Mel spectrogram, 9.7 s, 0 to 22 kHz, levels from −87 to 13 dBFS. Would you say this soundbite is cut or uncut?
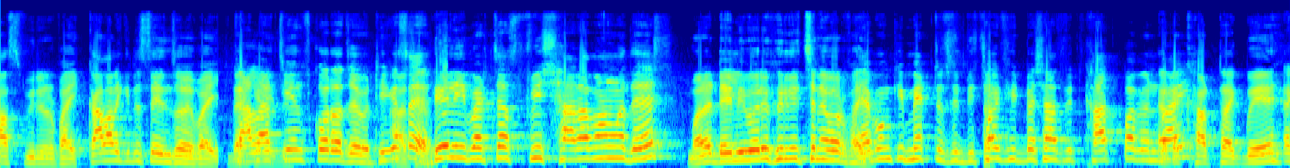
cut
